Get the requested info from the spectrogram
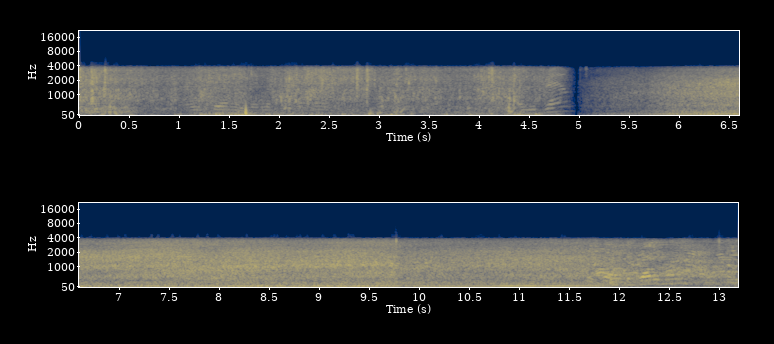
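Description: Water splashing in an above-ground swimming pool as someone flips in backward, with people's voices. About five seconds in the sound cuts off abruptly and gives way to a steady rushing noise with a low hum.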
